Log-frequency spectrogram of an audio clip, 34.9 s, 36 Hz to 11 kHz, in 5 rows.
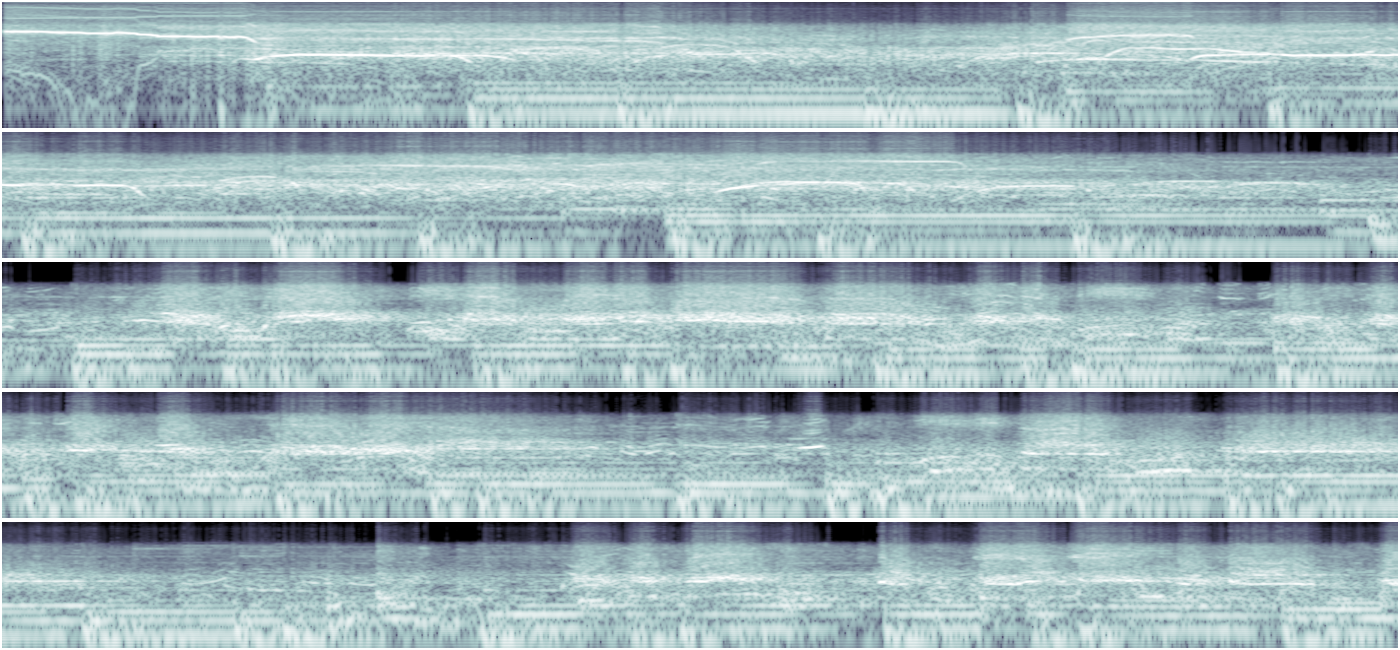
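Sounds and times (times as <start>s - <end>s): fans screaming: 0.0s - 30.0s
live pop concert music: 0.0s - 34.9s
person singing: 14.5s - 29.6s, 30.7s - 34.9s.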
